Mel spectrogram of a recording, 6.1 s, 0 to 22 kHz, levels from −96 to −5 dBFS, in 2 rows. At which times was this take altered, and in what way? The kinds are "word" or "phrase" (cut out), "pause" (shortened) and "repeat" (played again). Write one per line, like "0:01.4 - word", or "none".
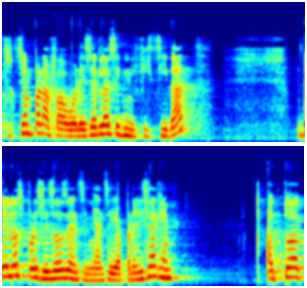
none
